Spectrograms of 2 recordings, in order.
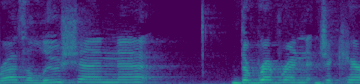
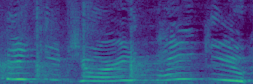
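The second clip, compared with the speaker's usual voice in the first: emotional thanks; 13 semitones higher, 7 dB louder than usual. Real, not acted.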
